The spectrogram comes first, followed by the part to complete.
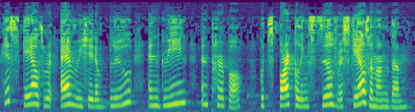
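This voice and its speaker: Lady reading kids story, high voice, really slow and expressive, bit of music behind. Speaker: storytime read-aloud host. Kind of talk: children's storybook narration.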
